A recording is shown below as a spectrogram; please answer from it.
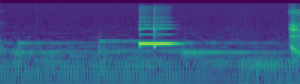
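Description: A short electronic chime from an iPhone's Siri about a second in, as it takes the spoken reply to its question before answering.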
